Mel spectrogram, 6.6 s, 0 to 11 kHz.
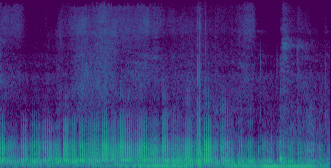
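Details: F2 Savannah cat, a tiny female described as happy, purring steadily with a continuous low rumbling texture throughout, pulsing roughly three times a second, with faint background noise and no other clear sounds.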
